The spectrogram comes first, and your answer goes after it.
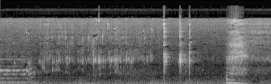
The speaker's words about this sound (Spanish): Luego, vuelve a llenar la copa.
